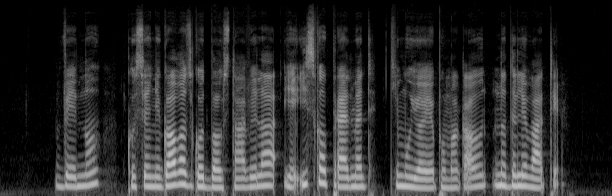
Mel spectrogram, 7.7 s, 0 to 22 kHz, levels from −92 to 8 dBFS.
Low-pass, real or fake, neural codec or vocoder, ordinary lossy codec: 19.8 kHz; fake; codec, 44.1 kHz, 7.8 kbps, Pupu-Codec; Opus, 64 kbps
